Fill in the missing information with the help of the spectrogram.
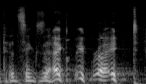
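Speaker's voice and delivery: retelling his reply through laughter; amused quote broken by a laugh. Retold or imitated. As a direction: laugh the words out, imitating him. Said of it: "he burst out laughing".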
